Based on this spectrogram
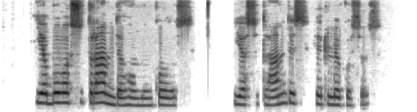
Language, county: Lithuanian, Klaipėda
